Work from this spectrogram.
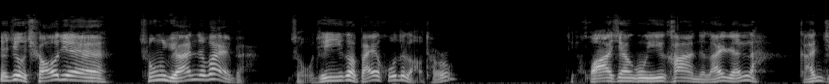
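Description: The audio sounds dull and gurgling across its whole length, with a granular, swirling roughness and high-frequency content that drops in and out rather than staying steady. That pattern is most likely MP2 compression at a starved bitrate, consistent with a rate around 80 kbps. Too few bits to cover all 32 sub-bands forces the encoder to shut off upper bands intermittently and quantise the remaining ones coarsely, leaving plainly audible codec damage.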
